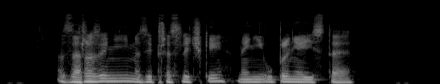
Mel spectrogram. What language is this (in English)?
Czech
